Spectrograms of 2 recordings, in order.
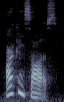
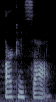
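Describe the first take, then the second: First: The word ends with an audible S sound. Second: The word ends without any S sound. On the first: "Some people say the S" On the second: "I say Arkansas without an S"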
